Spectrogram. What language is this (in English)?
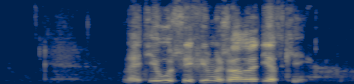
Russian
